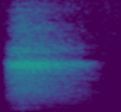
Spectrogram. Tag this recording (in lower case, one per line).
respiratory sounds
